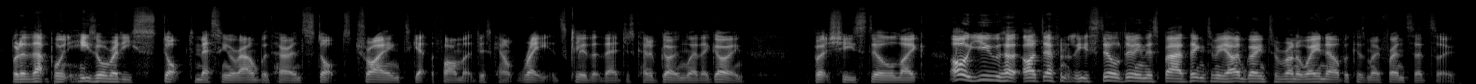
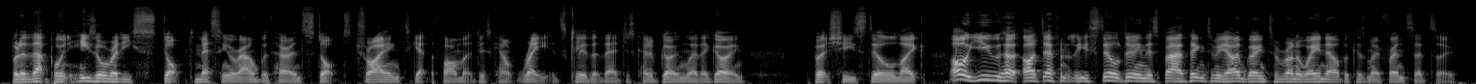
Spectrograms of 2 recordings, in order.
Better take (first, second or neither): second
